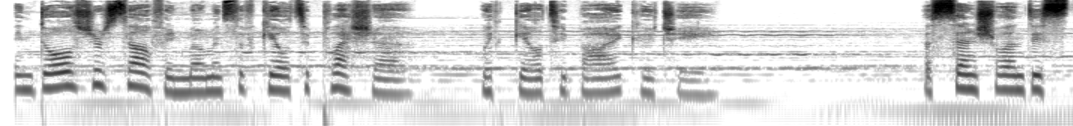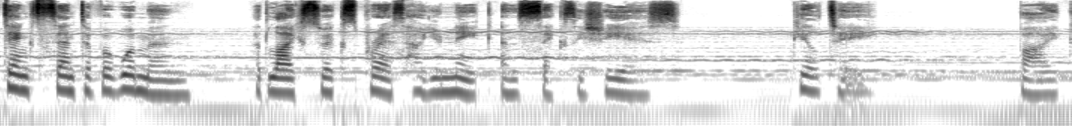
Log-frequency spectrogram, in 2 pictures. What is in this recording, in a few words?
voice reel, Spanish-Latin (Mexico), Female; 30s-40s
